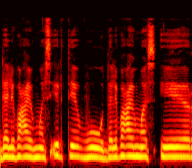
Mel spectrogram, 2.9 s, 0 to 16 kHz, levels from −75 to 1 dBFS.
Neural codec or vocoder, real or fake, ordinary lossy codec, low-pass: none; real; MP3, 48 kbps; 14.4 kHz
